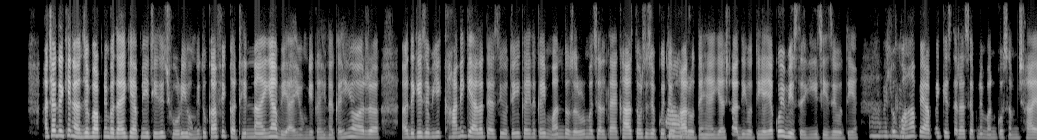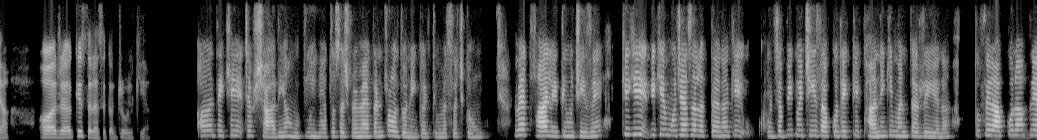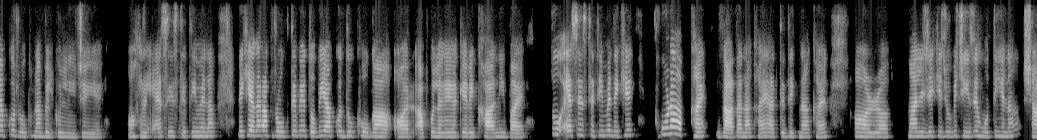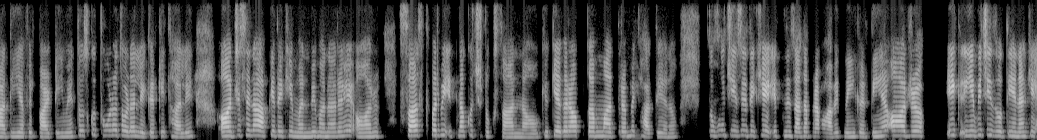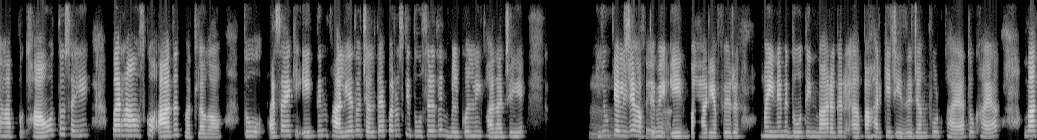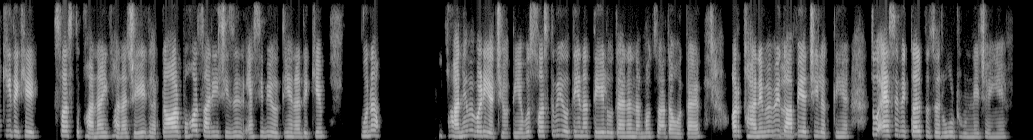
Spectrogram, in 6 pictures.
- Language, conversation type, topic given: Hindi, podcast, खाने की बुरी आदतों पर आपने कैसे काबू पाया?
- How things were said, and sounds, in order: in English: "कंट्रोल"; in English: "कंट्रोल"; laughing while speaking: "और"; in English: "जंक फ़ूड"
